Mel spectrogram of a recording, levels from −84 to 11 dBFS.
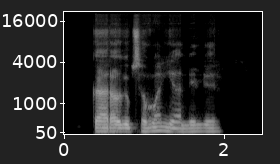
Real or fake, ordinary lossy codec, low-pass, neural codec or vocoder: fake; none; none; codec, 44.1 kHz, 2.6 kbps, SNAC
